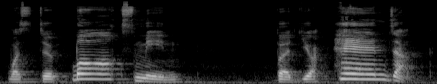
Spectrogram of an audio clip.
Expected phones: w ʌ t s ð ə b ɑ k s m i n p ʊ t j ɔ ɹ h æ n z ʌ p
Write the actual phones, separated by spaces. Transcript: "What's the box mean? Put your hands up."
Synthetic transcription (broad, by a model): w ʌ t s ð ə b ɑ k s m i n b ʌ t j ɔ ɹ h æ n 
